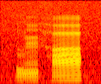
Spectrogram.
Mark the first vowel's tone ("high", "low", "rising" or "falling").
low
